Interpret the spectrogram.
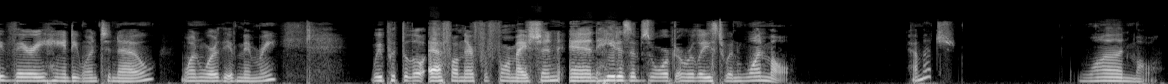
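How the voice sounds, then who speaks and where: Casting: American science teacher from Texas, medium pitch, folksy and emphatic lecturer, dry recording. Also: steady tone, no room sound. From Texas, United States. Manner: emphatic, deliberate stress and repetition of key points; folksy, joking asides. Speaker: chemistry teacher. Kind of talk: lecture narrated over class notes.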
